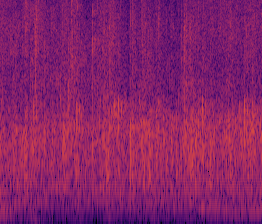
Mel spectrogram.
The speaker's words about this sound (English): Come on, give God a hand clap if you believe that.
